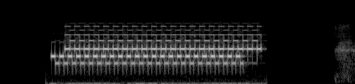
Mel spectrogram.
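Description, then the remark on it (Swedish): A telephone rings in one sustained two-tone burst lasting about two seconds, loud, followed by silence and a brief faint click at the end. “Det är därför jag ringer dig.”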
